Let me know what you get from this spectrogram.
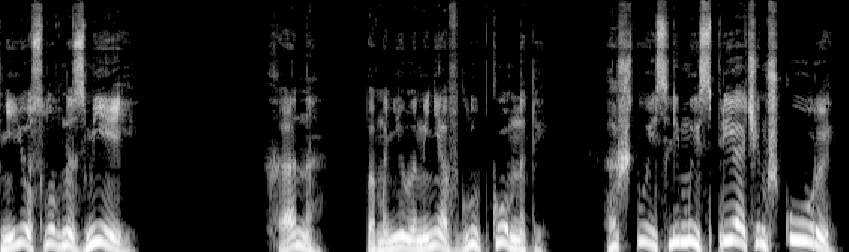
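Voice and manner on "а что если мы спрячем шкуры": high, eager, voiced suggestion; a touch of conspiratorial excitement; excited stage whisper. A narrator's reading. Hanna proposing to hide the skins, excited. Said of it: "возбуждённо прошептала она".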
